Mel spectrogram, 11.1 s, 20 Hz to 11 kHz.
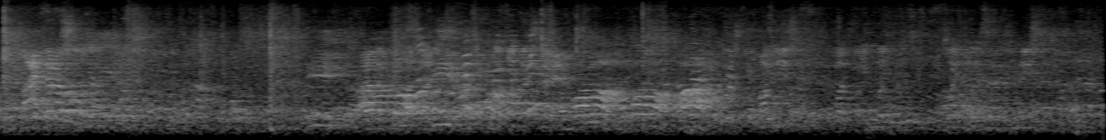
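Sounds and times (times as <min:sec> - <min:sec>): voices talking in a hall: 0:00.0 - 0:11.0.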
